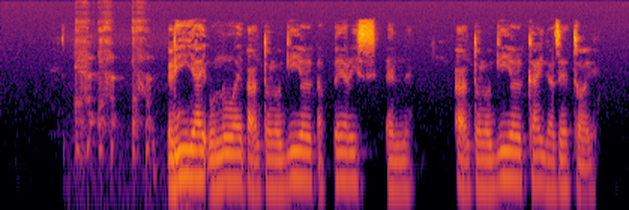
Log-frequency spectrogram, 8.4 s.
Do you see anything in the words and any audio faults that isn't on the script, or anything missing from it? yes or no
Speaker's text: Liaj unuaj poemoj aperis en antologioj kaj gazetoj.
yes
